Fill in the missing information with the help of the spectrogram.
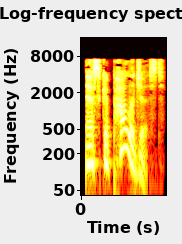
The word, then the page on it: escapologist: British English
